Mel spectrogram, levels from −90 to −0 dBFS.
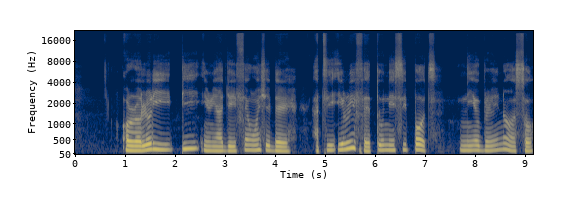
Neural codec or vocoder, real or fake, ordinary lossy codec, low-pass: autoencoder, 48 kHz, 128 numbers a frame, DAC-VAE, trained on Japanese speech; fake; none; none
